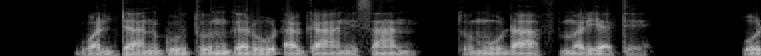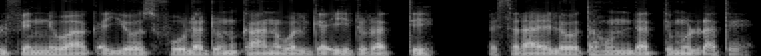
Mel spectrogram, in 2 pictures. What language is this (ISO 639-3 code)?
orm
